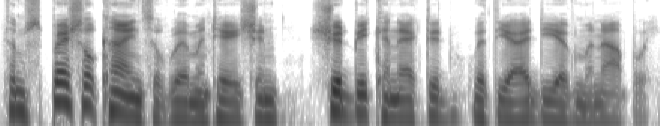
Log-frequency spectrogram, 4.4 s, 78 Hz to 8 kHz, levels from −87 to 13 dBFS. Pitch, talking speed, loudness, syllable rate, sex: 105 Hz, 175 wpm, -20 LUFS, 5.7 syllables/s, male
